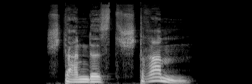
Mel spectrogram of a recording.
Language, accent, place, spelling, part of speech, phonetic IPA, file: German, Germany, Berlin, standest stramm, verb, [ˌʃtandəst ˈʃtʁam], De-standest stramm.ogg
- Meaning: second-person singular preterite of strammstehen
